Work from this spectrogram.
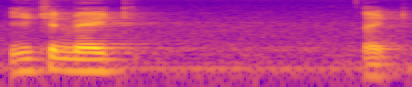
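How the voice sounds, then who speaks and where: A man hosting a live trading stream, chatting casually with viewers in a relaxed, unhurried way, with a soothing voice and plenty of fillers. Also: medium pitch, dull audio. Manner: relaxed and unhurried, laughs easily, many fillers. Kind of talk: casual live-stream commentary, reading chat.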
